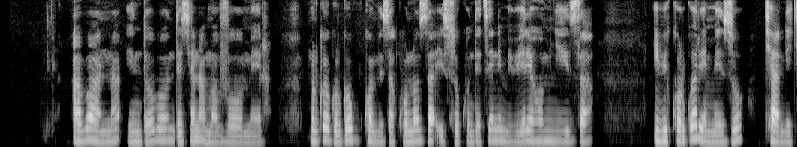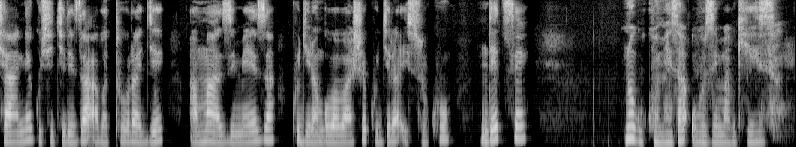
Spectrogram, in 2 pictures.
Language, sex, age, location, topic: Kinyarwanda, female, 25-35, Kigali, health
